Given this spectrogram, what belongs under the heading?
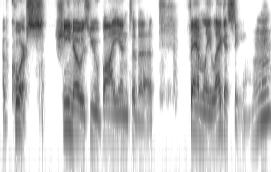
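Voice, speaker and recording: A man's voice: mid-range voice, animated, takes it slowly, fairly bright tone, poor audio. A man playing a profit-minded, needling bank colleague in a musical table read, with an insinuating, pointed manner.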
